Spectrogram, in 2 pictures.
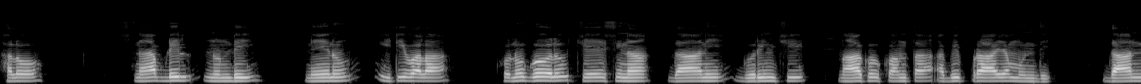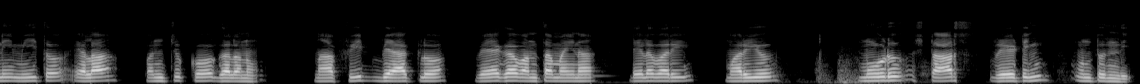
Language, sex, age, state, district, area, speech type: Telugu, male, 18-30, Andhra Pradesh, Krishna, urban, read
